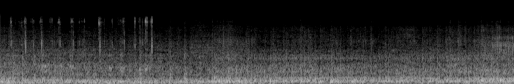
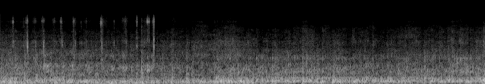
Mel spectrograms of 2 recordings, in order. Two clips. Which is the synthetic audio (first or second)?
second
